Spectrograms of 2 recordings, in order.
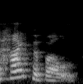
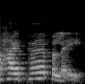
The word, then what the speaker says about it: hyperbole: I remember saying epitome for epitome, and hyperbole for hyperbole, and melancholy for melancholy when I was a kid.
